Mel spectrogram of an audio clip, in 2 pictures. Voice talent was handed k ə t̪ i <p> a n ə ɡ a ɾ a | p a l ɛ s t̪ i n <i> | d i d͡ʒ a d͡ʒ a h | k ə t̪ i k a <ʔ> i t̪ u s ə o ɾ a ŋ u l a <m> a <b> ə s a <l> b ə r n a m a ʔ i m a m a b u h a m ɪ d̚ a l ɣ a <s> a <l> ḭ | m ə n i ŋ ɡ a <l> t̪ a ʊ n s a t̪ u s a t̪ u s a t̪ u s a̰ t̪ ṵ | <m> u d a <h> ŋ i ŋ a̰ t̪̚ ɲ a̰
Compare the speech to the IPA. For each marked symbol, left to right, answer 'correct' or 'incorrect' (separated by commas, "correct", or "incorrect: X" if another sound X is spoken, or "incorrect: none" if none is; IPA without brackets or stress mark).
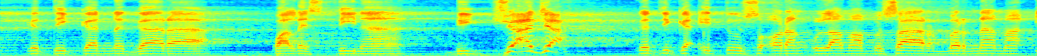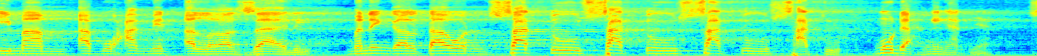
incorrect: k, incorrect: a, correct, correct, correct, incorrect: r, incorrect: z, correct, correct, correct, correct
